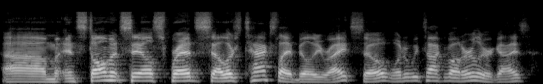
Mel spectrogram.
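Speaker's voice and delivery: ordinary talk, nothing marked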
